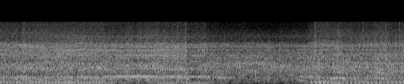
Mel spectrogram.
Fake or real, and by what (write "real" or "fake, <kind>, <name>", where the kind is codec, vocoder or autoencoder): fake, autoencoder, DAC-VAE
